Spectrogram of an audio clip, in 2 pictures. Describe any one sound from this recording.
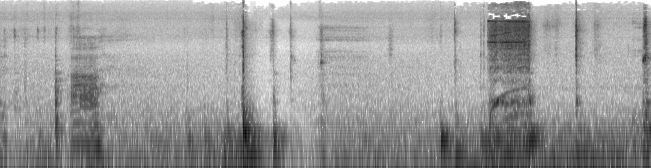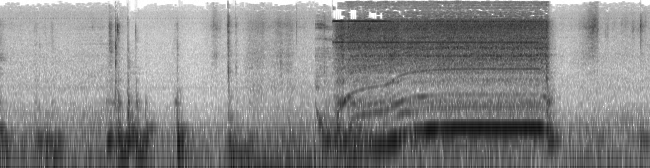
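An oil filter scrapes and clicks as hands twist it onto a fitting.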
